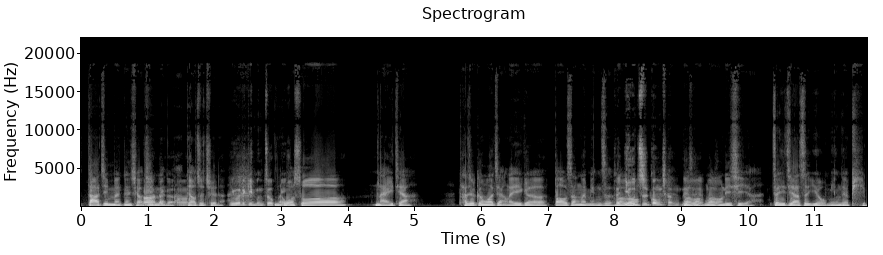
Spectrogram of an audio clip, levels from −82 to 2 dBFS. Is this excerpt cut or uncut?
cut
